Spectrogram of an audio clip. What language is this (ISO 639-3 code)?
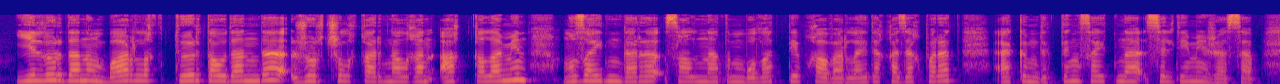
kaz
